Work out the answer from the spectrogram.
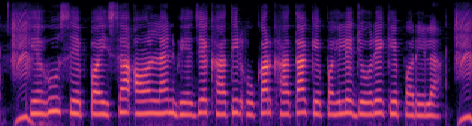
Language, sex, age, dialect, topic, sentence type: Bhojpuri, female, 25-30, Northern, banking, statement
